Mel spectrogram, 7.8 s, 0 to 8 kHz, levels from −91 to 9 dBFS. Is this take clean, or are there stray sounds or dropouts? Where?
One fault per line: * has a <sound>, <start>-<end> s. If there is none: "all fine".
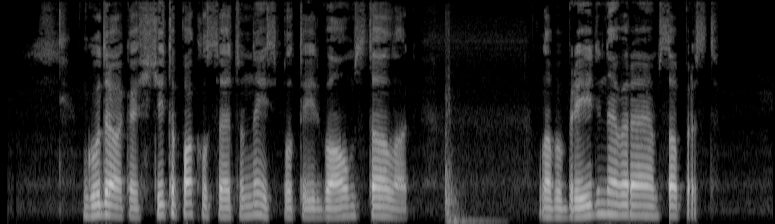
* has a thud, 4.4-5.1 s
